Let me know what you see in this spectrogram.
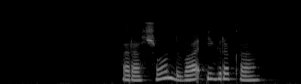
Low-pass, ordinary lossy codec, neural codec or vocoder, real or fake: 7.2 kHz; none; none; real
